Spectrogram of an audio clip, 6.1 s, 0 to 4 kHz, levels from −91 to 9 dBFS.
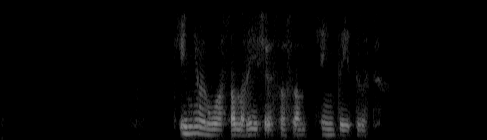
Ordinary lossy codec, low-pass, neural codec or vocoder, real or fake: none; 3.6 kHz; codec, 16 kHz, 1.1 kbps, Voila-Tokenizer; fake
